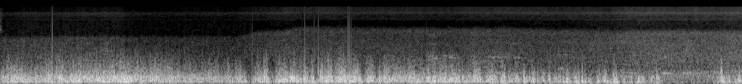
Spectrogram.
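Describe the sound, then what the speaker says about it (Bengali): Strong gusty wind blasts across Digha beach on the sea during rain, a loud rumbling buffeting roar on the microphone that rises and falls in waves. "শুরু হয়েছে বাতাস যখন তখন চলছে বাতাসের মানে ঝড়ের মতো গতিতে বাতাস"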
